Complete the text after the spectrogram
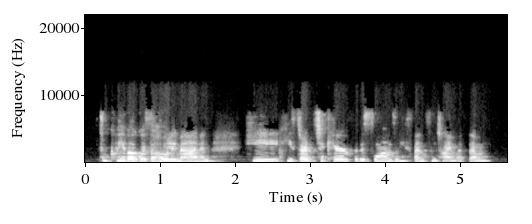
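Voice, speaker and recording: In an Irish accent, a woman speaks at a high pitch with monotone, flat intonation. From Ireland. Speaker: storyteller. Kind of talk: storytelling for children. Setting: home kitchen.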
